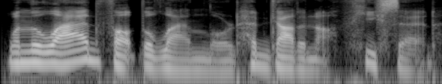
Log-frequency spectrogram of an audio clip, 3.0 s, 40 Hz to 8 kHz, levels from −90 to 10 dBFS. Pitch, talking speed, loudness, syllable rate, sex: 115 Hz, 225 wpm, -20 LUFS, 4.6 syllables/s, male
